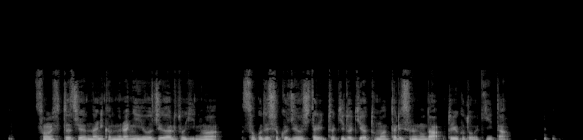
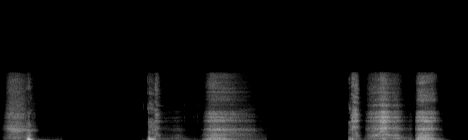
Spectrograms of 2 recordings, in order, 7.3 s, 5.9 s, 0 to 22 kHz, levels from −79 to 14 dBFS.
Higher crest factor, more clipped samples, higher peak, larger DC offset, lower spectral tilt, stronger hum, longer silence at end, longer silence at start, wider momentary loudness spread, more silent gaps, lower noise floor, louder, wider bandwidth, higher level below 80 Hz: about the same, 22 dB vs 26 dB; neither; about the same, -4 dBFS vs -2 dBFS; neither; first, -5.5 dB/octave vs -4 dB/octave; neither; about the same, 0.35 s vs 0.35 s; about the same, 0.1 s vs 0.05 s; second, 10 LU vs 17 LU; second, none vs 0.77-1.76 s, 3.33-4.33 s; second, -45 dBFS vs -54 dBFS; about the same, -25 LUFS vs -25 LUFS; about the same, 11.5 kHz vs 11 kHz; about the same, -50 dBFS vs -52 dBFS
